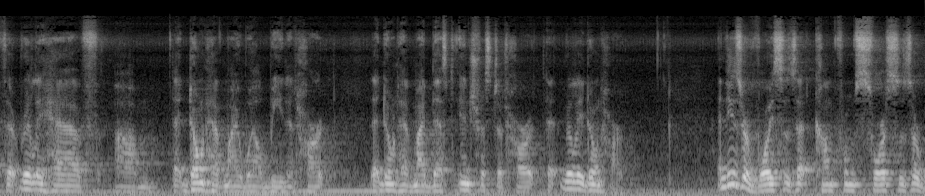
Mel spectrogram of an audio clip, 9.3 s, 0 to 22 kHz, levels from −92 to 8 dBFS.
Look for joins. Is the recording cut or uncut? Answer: cut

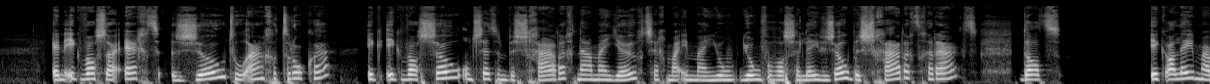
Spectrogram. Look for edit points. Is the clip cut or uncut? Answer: cut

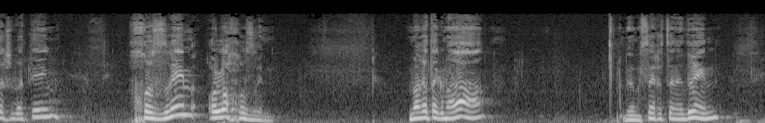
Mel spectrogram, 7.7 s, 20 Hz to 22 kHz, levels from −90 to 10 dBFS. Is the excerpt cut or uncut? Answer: uncut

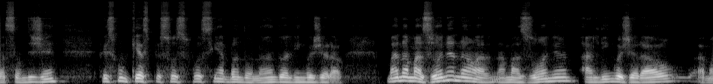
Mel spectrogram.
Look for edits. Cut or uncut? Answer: uncut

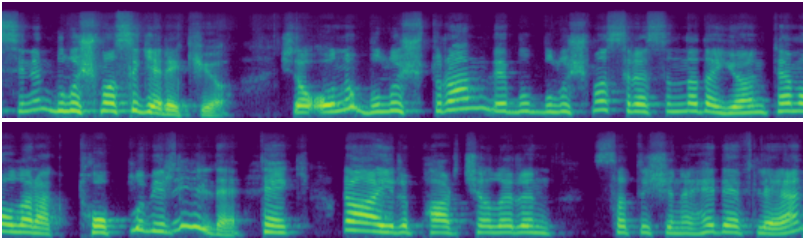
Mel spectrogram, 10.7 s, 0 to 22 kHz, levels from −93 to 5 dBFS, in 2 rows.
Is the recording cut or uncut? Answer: cut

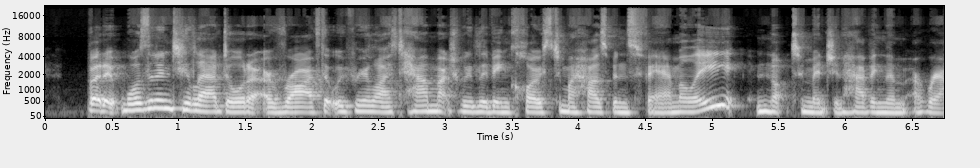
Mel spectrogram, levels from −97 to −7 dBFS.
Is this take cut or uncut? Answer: uncut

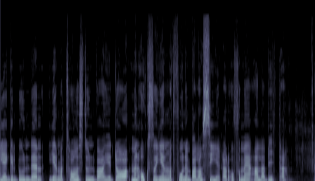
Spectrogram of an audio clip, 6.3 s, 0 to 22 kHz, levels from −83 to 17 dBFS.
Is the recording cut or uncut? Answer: uncut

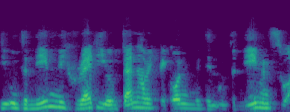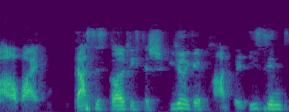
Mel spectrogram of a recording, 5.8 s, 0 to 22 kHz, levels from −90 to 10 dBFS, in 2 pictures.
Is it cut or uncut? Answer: uncut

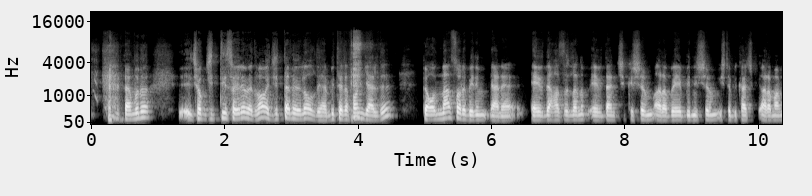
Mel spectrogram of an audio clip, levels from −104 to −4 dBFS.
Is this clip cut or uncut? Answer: uncut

